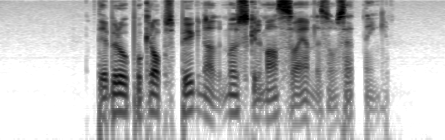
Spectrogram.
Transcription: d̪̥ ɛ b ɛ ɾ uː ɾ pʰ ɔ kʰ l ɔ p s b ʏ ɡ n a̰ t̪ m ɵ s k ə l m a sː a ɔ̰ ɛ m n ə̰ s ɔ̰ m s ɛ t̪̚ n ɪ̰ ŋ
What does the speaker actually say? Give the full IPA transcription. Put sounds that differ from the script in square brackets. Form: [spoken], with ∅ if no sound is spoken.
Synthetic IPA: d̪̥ ɛ b ɛ ɾ uː ɾ pʰ ɔ kʰ [ɾ] ɔ p s b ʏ ɡ n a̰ [d̪] m ɵ s k ə l m a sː a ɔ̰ ɛ m n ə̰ s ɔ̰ m s ɛ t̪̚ n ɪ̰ ŋ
